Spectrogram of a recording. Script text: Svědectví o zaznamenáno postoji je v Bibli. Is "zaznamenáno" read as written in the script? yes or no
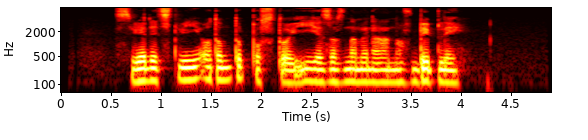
no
